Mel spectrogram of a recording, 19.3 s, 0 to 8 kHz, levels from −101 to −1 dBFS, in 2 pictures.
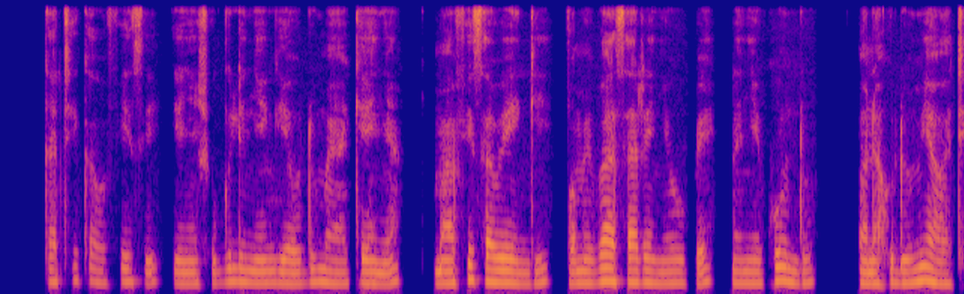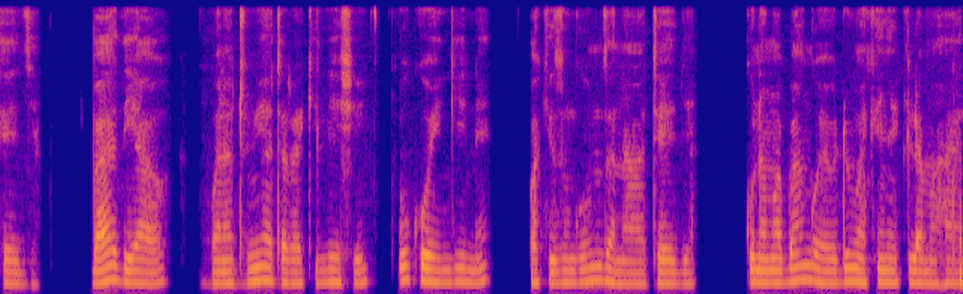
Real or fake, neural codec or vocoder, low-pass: real; none; 7.2 kHz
